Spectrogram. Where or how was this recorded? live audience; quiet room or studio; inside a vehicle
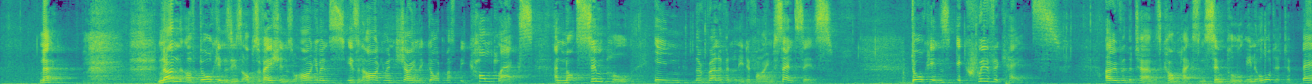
live audience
